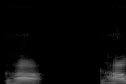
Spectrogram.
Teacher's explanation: घ घ बोलते समय वायु की मात्रा ज्यादा होती है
